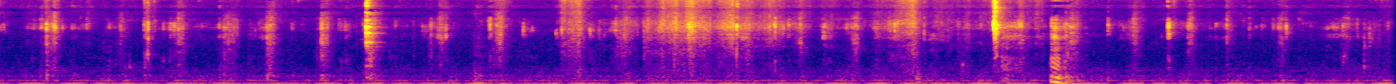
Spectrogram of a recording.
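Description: A person chewing and biting food close to the microphone, with crunching and many small irregular mouth clicks over a steady low hum.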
